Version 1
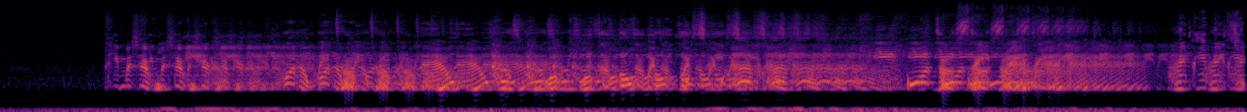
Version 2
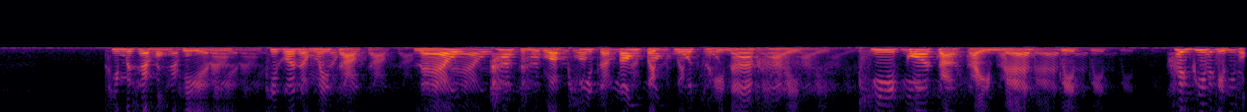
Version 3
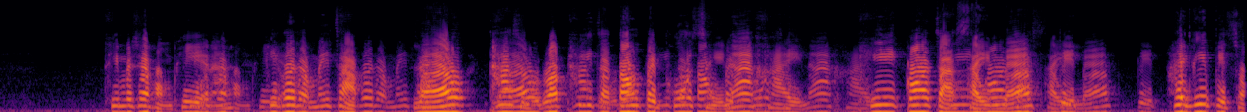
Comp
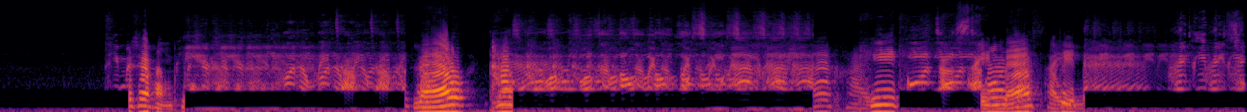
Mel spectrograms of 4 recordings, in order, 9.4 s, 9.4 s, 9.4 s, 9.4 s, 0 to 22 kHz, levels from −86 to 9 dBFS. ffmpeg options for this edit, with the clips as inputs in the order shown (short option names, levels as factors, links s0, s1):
-filter_complex "[2:a]asplit=4[s0][s1][s2][s3];[0:a]asplit=5[s4][s5][s6][s7][s8];[s4]atrim=end=0.982[s9];[s0]atrim=start=0.978:end=1.392[s10];[s5]atrim=start=1.388:end=3.052[s11];[s1]atrim=start=3.048:end=3.852[s12];[s6]atrim=start=3.848:end=6.112[s13];[s2]atrim=start=6.108:end=6.752[s14];[s7]atrim=start=6.748:end=7.372[s15];[s3]atrim=start=7.368:end=8.142[s16];[s8]atrim=start=8.138[s17];[s9][s10]acrossfade=d=0.004:c1=hsin:c2=hsin[s18];[s18][s11]acrossfade=d=0.004:c1=hsin:c2=hsin[s19];[s19][s12]acrossfade=d=0.004:c1=hsin:c2=hsin[s20];[s20][s13]acrossfade=d=0.004:c1=hsin:c2=hsin[s21];[s21][s14]acrossfade=d=0.004:c1=hsin:c2=hsin[s22];[s22][s15]acrossfade=d=0.004:c1=hsin:c2=hsin[s23];[s23][s16]acrossfade=d=0.004:c1=hsin:c2=hsin[s24];[s24][s17]acrossfade=d=0.004:c1=hsin:c2=hsin"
